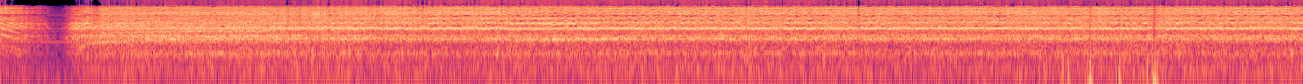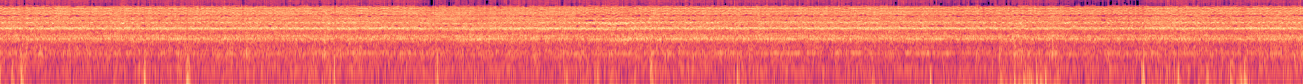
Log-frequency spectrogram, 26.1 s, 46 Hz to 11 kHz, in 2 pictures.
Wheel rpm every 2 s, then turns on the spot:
120, 220, 220, 230, 230, 230, 240, 230, 230, 230, 230, 230, 230.
none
